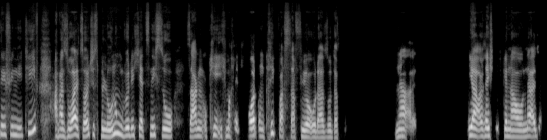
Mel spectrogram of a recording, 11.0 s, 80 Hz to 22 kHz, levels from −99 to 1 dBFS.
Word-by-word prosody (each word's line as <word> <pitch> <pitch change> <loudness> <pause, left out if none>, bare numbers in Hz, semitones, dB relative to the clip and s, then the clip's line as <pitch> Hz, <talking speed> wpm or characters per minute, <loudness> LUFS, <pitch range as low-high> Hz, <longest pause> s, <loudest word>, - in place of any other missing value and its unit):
definitiv. 245 - -1 0.3
Aber 200 0 0
so 200 +3 0
als 230 -3 +7
solches 220 +5 0
Belohnung 205 +5 +1
würde 220 0 +2
ich 220 - -9
jetzt 210 0 -2
nicht 230 -1 -3
so 200 -2 +1 0.3
sagen: 195 +2 -1
„Okay, 225 +4 -6
ich 205 0 -12
mache 200 0 -6
jetzt 185 - -7
Sport 215 +2 +6
und 195 -2 -7
kriege 280 +1 -2
was - - -6
dafür“, 175 +1 -1
oder 160 -2 -1
so. 170 +1 -6
Das 165 0 -7 1.1
Ne? 200 +3 0 1.3
Ja, 220 -4 +6
richtig, 210 - -1
genau, 180 -3 0
ne, 195 +3 0
also 195 +3 0
200 Hz, 165 wpm, -25 LUFS, 185-225 Hz, 1.3 s, als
